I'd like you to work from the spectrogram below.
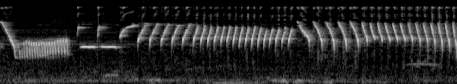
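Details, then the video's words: Lure song of a canary for teaching a young canary: a short buzzy note, a brief whistle, then a long, very fast rolling trill of high sweeping notes, changing pace near the end. "kenari gacor panjang Cuit Cuit EMOSI, Pancingan Kenari Paud Belajar Bunyi"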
